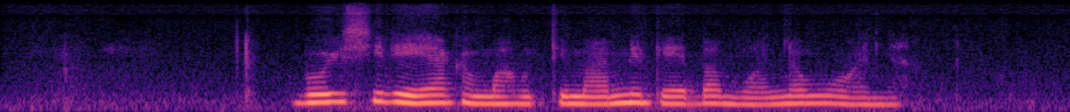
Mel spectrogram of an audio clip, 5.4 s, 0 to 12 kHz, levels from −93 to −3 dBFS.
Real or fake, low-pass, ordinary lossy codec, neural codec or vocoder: fake; 10.8 kHz; Opus, 24 kbps; codec, 24 kHz, 0.9 kbps, WavTokenizer, small release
